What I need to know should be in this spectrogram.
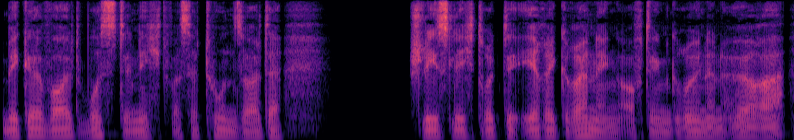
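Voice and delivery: ordinary delivery

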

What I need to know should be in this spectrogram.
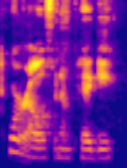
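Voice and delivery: plain reading voice

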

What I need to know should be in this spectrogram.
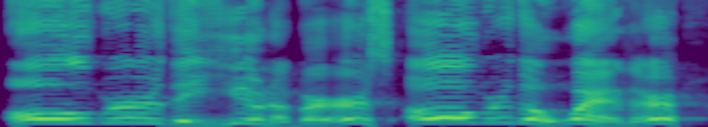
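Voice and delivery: high, loud, tearful preaching cry; preaching at full force. Acted. Preacher to the congregation on God's power, full-force tearful preaching.

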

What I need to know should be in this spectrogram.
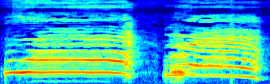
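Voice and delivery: loud high startled roar. Acted. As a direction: bellow out. Bear wakes with roar.

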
